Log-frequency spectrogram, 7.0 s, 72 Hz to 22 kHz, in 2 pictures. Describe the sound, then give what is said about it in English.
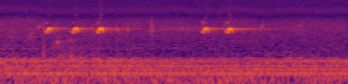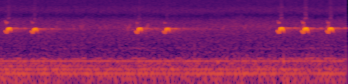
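A male type 2 bird, perched in a tree, repeats short, high, clear "toop" calls in quick clusters of two or three notes every second or so, over a low steady background rumble, with no talking. “Male's still tooping.”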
